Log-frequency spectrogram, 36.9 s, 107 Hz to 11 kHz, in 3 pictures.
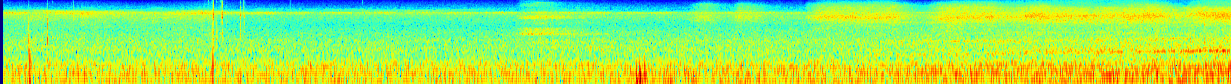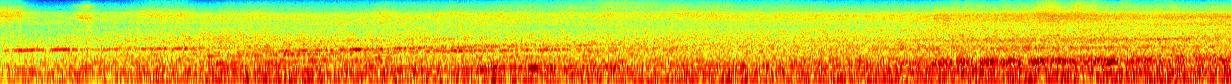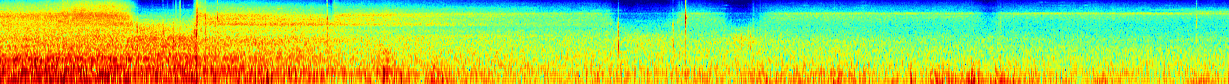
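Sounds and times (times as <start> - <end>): train wheels rumbling: 4.4 - 36.0
electric train motor whine: 26.6 - 30.8.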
